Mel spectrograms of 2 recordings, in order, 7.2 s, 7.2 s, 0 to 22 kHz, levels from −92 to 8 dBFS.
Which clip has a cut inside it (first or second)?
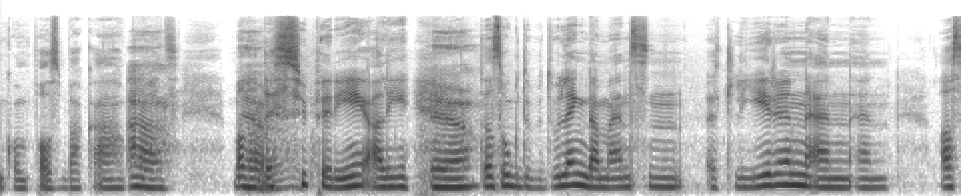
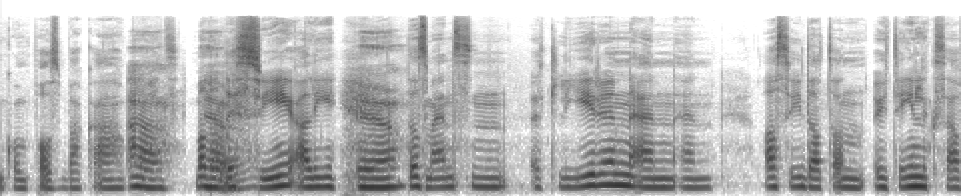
second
